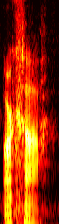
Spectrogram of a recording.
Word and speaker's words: arche: In verse 1, that word beginning, or whatever form of that word your translation uses, beginning, is in the Greek the word archa, archa, and it's spelled A-R-C-H-E, for those of you who write in your margins and take notes.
